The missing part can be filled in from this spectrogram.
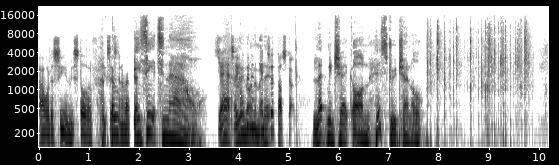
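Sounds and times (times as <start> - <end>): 
speech: 0.0 - 8.0
fast typing on a computer keyboard: 7.6 - 10.0.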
